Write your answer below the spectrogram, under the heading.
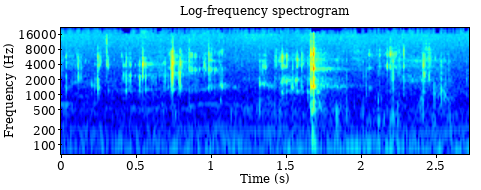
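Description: Children munch on a candy house made of sugar candy, with chocolate windows and cookie walls with marshmallow: soft, wet chewing punctuated by a few crisp crunchy bites, with one sharp, louder crunch standing out, and no talking.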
